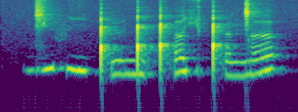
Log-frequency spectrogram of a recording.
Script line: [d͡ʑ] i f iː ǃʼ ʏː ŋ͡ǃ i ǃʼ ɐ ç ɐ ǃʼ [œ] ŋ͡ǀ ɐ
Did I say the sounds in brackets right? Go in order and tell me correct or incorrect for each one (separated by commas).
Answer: correct, correct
